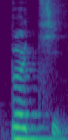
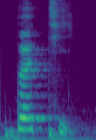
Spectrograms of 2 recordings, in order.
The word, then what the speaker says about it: petit: For instance, petit. Petit means small or short, and the final T in petit is silent. Repeat after me. Petit. Petit. Petit is often pronounced petit because we remove the E.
